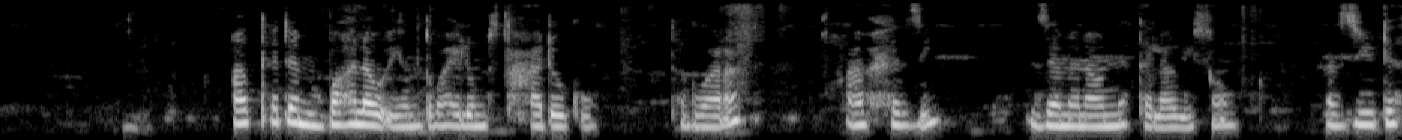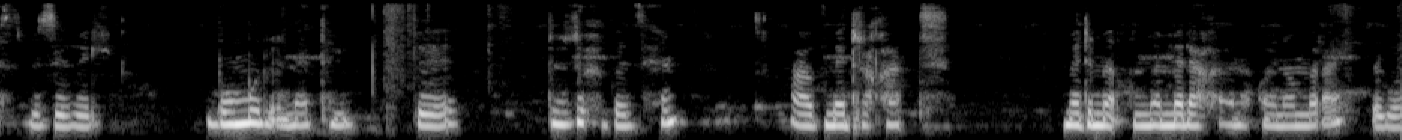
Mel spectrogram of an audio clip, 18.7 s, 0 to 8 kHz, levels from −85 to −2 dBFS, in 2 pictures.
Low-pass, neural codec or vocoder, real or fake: 7.2 kHz; none; real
